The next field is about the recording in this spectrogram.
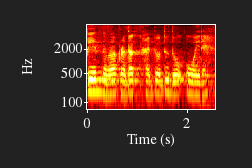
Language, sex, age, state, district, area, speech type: Manipuri, female, 30-45, Manipur, Kakching, rural, spontaneous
